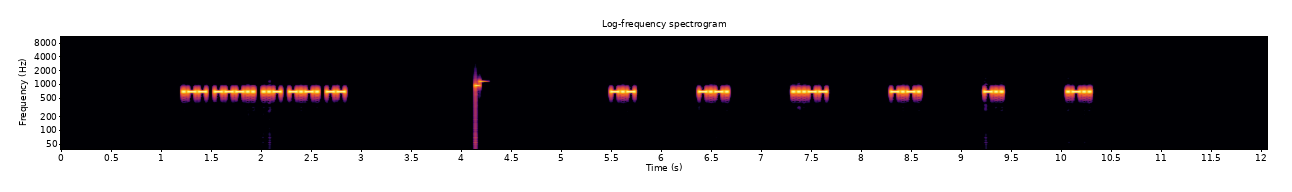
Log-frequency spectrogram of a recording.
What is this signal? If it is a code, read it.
Morse code, heard as a keyed tone, about 44 wpm, spaced as for 18 wpm, 700 Hz. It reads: W8UCM KC3CDL
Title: USA Call Signs - 8x Character Spacing - 45wpm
